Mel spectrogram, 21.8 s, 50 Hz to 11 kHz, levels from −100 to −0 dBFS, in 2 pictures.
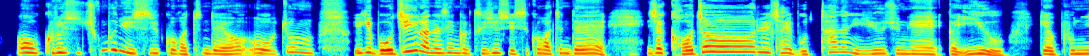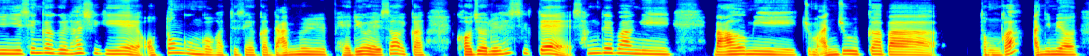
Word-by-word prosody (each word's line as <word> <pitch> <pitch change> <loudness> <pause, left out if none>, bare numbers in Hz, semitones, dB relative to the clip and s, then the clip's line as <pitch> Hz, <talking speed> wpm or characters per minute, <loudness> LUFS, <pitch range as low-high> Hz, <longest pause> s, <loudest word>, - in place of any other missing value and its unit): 어 265 -1 +3
그럴 265 +1 +1
수 265 -1 -8
충분히 410 - -1
있을 235 +1 -1
거 225 -2 -3
같은데요. 190 0 0
어 210 -2 -1
좀 285 -4 -4 0.4
'이게 275 +2 +1
뭐지?'라는 255 - +5
생각이 245 -3 -3
드실 220 +4 -2
수 245 -4 -4
있을 190 -3 -4
것 230 - -3
같은데 220 -2 +1 0.4
이제 245 +3 +3
거절을 315 - +3
잘 250 -1 -1
못하는 275 - -4
이유 210 -1 -2
중에 200 -4 -1
그러니까 175 - 0
이유, 170 - +1 0.3
이게 190 -2 +3
본인이 205 +4 -1
생각을 235 -2 -2
하시기에 200 - -1
어떤 255 - -3
건 220 -4 -4
거 160 -2 -2
같으세요? 140 +1 -6
그러니까 140 -2 -4
남을 165 +3 0
배려해서, 155 +7 0
그러니까 170 -9 -1 0.3
거절을 180 +2 +2
했을 245 -1 -7
때 210 -1 +3
상대방이 225 -7 -1 0.4
마음이 170 -2 +2
좀 160 -2 -6
안 155 - +1
좋을까봐든가 160 - 0
아니면 160 +2 +2
205 Hz, 305 characters per minute, -23 LUFS, 170-245 Hz, 0.4 s, 뭐지?'라는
